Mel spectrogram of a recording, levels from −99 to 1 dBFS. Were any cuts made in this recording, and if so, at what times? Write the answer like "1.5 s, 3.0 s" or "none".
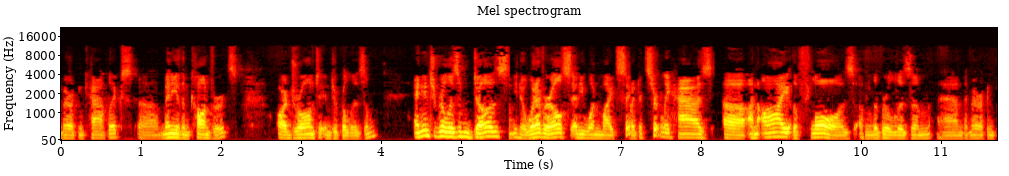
5.6 s, 7.1 s, 8.2 s, 9.1 s, 10.1 s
